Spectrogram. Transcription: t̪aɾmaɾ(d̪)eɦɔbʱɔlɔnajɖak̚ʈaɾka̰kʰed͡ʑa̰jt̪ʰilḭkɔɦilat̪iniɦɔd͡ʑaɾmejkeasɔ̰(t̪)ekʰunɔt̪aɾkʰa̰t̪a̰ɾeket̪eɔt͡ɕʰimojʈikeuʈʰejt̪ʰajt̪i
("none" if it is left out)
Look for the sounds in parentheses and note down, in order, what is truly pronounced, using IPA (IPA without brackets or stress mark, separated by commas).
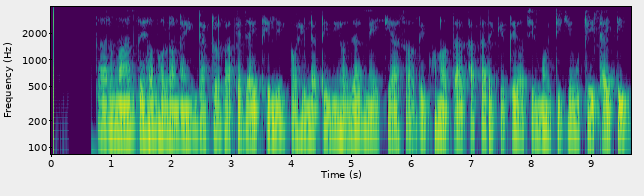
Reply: d̪, d̪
